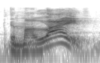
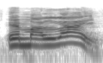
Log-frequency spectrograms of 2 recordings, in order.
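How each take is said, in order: First: Said in the usual way. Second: In my life, louder and higher, stress on life; much higher, louder emphatic repeat. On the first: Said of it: "repeated for emphasis". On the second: Shown as a demonstration. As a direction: repeat it big, hammer life. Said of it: "repeated with emphasis".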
